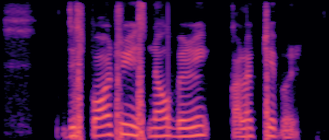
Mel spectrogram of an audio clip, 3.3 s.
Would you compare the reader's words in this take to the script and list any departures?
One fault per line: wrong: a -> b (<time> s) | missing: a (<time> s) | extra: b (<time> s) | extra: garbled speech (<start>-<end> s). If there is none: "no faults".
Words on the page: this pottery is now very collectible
no faults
